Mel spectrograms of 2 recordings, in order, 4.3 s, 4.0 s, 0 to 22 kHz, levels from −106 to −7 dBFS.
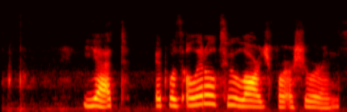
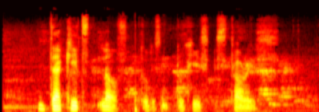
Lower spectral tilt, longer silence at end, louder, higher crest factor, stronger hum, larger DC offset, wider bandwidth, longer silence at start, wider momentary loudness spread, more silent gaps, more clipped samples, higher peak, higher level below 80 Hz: about the same, -6.5 dB/octave vs -5.5 dB/octave; second, 0.1 s vs 0.35 s; second, -43 LUFS vs -25 LUFS; second, 18 dB vs 24 dB; neither; neither; second, 10 kHz vs 12.5 kHz; about the same, 0.1 s vs 0.05 s; second, 11 LU vs 17 LU; neither; neither; second, -26 dBFS vs -2 dBFS; second, -86 dBFS vs -56 dBFS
